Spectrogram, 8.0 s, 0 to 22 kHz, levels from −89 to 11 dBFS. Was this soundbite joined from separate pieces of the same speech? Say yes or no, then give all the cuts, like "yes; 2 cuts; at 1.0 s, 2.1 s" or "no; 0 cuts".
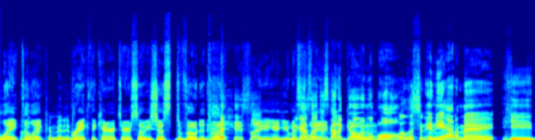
no; 0 cuts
